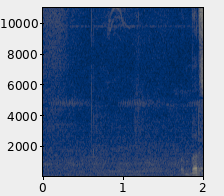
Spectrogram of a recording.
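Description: Faint, high-pitched chirping of insects, with a few small chirps about a second in, heard during a pause in speech.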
